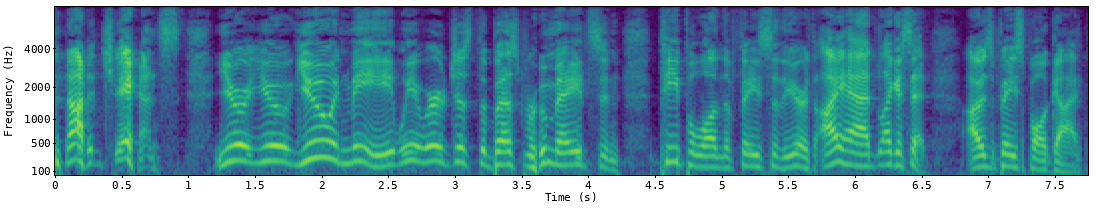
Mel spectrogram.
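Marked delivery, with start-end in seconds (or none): none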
